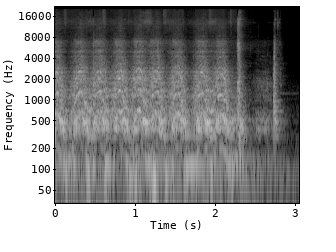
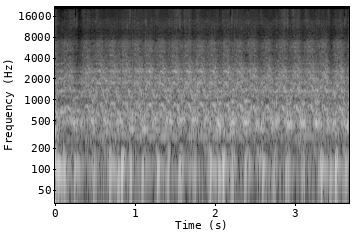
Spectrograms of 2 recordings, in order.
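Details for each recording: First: Ford F350 7.3 IDI diesel cranked on one small battery, other battery missing: even rhythmic cranking about two beats a second for two seconds, starter turns engine over normally. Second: Ford F350 7.3 IDI diesel at about 15°F, cold, charger on booster, some glow plugs suspected dead: two long sluggish cranking bursts at about four compression beats a second, never catches; batteries too weak.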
